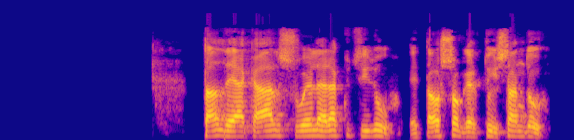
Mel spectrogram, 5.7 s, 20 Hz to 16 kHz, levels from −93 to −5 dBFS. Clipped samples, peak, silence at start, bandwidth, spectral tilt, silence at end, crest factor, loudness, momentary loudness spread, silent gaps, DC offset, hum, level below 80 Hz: under 0.1%; 0 dBFS; 2.05 s; 7.8 kHz; -3.5 dB/octave; 0.3 s; 18 dB; -16 LUFS; 9 LU; 4.03-4.09 s; under 0.1%; none; -64 dBFS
